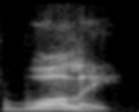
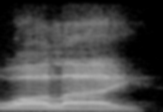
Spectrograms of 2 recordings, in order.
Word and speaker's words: Wale: It's pronounced Wally. It's not Wale. It's not Whale.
